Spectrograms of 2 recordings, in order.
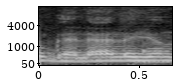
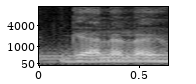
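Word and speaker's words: Galileo: കഥകൾ മാത്രമാണ് കാരണം അവനും ഗലാലിയയും തമ്മിൽ ഗലീലിയോ എന്നല്ല അതിന്റെ ഉച്ചാരണംട്ട അതുകൊണ്ടാണ് ഗലോയോ എന്ന് ഞാൻ പറയുന്നത് ഗാലോയും തമ്മിൽ ഒരു പുലബന്ധം പോലുമില്ല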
